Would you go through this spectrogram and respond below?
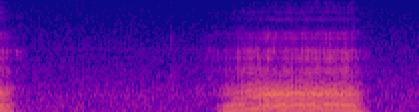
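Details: Adult asleep in bed, with one long, low, droning snore on the breath over quiet room noise; bed partner sometimes moves to another room: snoring.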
